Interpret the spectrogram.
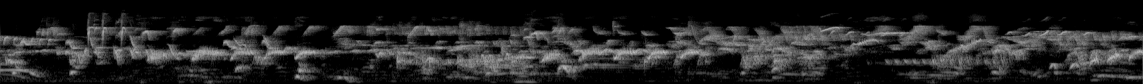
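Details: A White-rumped Shama at a songbird contest from Tasikmalaya sings a loud, unbroken stream of rich whistles, rapid trills and harsh chattering phrases constantly shifting in pitch, with crowd sounds and applause behind.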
